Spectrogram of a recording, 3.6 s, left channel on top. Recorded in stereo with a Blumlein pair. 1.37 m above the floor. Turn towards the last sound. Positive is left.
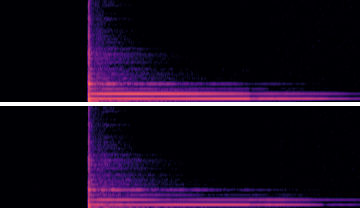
turn(degrees=70)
